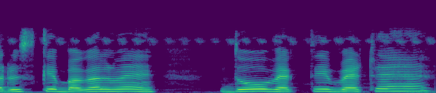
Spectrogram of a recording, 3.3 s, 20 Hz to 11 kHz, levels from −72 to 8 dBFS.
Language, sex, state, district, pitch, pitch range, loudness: Hindi, female, Jharkhand, Palamu, 240 Hz, 225-260 Hz, -15 LUFS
